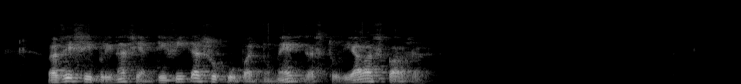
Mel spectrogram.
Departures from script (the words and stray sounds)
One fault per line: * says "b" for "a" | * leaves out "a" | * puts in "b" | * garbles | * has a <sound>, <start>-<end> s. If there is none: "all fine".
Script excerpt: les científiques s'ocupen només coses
* puts in "disciplines"
* puts in "d'estudiar les"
